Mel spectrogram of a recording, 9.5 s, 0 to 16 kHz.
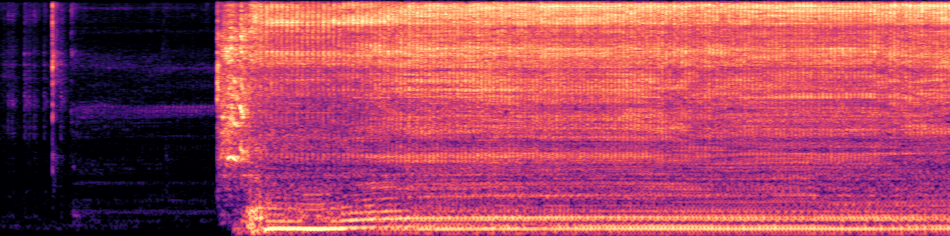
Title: Yamaha R6 Rj03 2001 Bad noise because of connecting rod bearing damage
